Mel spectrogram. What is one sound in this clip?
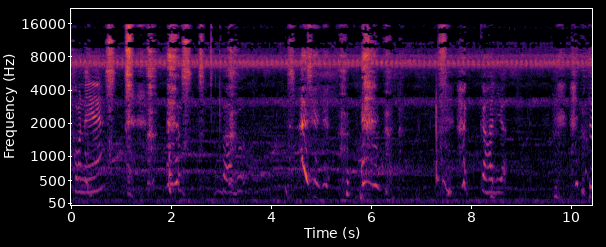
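A young woman speaks in a distressed voice nearby.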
